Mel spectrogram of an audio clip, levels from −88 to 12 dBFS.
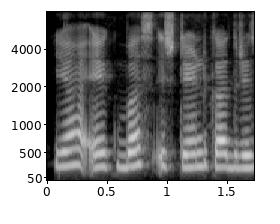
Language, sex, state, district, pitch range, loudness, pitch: Hindi, female, Jharkhand, Palamu, 235-260 Hz, -15 LUFS, 245 Hz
